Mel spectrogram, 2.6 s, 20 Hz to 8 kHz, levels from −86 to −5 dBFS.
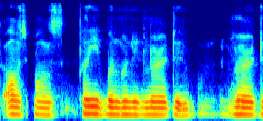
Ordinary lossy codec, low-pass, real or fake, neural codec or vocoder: none; 7.2 kHz; fake; autoencoder, 22.05 kHz, a latent of 192 numbers a frame, VITS, trained on one speaker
